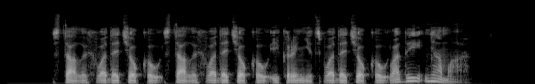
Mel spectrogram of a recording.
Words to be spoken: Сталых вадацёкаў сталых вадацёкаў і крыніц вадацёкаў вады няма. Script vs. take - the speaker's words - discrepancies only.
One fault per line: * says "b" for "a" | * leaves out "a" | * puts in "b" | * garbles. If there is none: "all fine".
all fine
